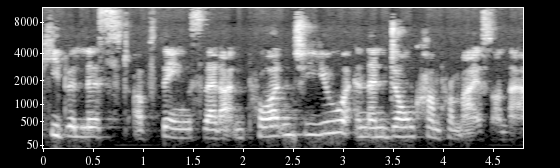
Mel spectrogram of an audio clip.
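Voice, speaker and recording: A woman with a German accent speaks at a medium pitch. Her intonation is fairly even, with noticeable background noise. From Germany. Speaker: marketing executive. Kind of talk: podcast interview. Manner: structured.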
